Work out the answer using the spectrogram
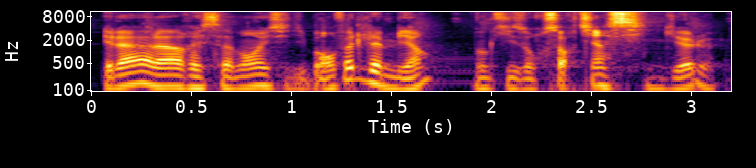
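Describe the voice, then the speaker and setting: A man's voice: medium pitch, very fast, dark tone, slightly rough, faint music behind. A man co-hosting a podcast, presenting songs in casual, rambling, self-mocking chat. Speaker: podcast co-host presenting tracks.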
